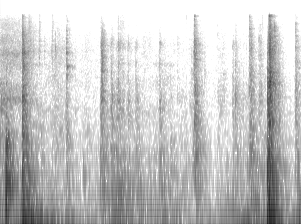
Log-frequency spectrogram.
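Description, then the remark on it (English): A room door being opened to let a dog out: several sharp clicks and clunks from the latch and handle, spaced a second or so apart, with a thump at the start and near the end, no talking. “So I'm gonna let my dog out of this. Yeah, I know. Room. He's sitting at the door.”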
